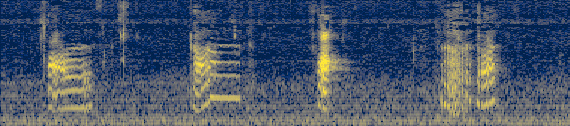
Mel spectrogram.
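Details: Domestic cat giving four short meows spread across a few seconds, each harmonic and slightly falling, the last one longer and more drawn out, over a low steady background hum.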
